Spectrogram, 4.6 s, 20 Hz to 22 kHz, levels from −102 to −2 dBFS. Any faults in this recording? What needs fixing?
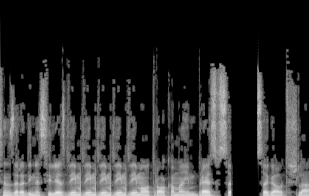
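A scratched disc is throwing the laser back one track at the same point on every revolution, which produces the CD stuck on one turn fault from 1.21 to 2.12 s. The same 0.23 s slice of speech plays four times in a row, with a brief mute at each jump, giving the quick, evenly spaced stutter of a skipping CD. Fix it by re-ripping from a clean disc with an error-correcting ripper.

The connection dropped and the player reconnected with a fresh decoder partway through the stream, causing a stream reconnect from 3.46 to 3.99 s. The speech stops for about 0.37 s of silence, then resumes 0.16 s earlier than where it cut off, because the server resent a burst of audio that had already played, so a short stretch is heard twice. Prevent it with a larger client buffer and seamless reconnection that resumes at the exact stream position.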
